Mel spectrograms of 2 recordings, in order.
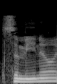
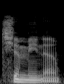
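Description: First: The name is said with an English pronunciation. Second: The name is said with an Italian pronunciation. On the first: "Cimino, I think" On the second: "If you're speaking in the Italian, it'd be Cimino"

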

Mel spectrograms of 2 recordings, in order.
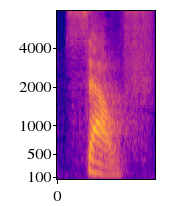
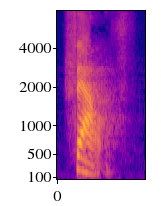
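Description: First: The word starts with an S sound. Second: The word starts with a TH sound. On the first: The speaker calls it right. "The only similar thing we have here is the S at the beginning" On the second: The speaker calls it wrong. "they may pronounce a TH instead of an S"

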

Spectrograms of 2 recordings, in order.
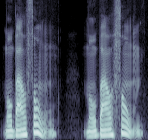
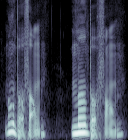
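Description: First: It is said in a British accent. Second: It is said in an American accent. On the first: "那我们要不要来印一下" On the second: "这个是美式英文哦"

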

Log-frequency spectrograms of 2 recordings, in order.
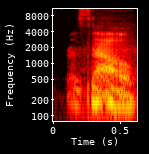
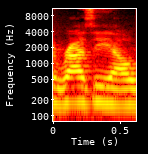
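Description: First: The name sounds like Roselle. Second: The name sounds like Raziel. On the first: The speaker calls it right. "It's like Roselle" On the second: The speaker calls it wrong. "I want to say Raziel, which is kind of how it's spelled"

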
